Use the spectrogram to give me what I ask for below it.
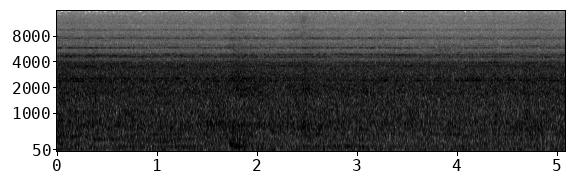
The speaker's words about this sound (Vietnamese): hôm nay chúng ta bị trở ngại nhiều quá, ồn ào do cái tiếng máy bay, rồi do trang âm nữa.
